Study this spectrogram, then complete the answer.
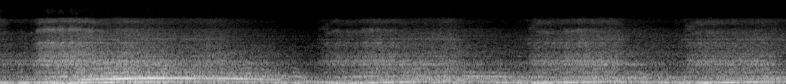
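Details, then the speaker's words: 2012 International PB105 short school bus, about 167,125 miles; engine starts right up, check engine light blinks then goes out, normal for 2012s; revs rise and fall cleanly with no knocks, rattles or misfires; healthy engine. "The bus starts right up. You'll see the check engine light illuminate, and then it will go out. It's just standard for these 2012s. They blink for a little bit and then they will go out. But you can hear the engine sounds healthy."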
